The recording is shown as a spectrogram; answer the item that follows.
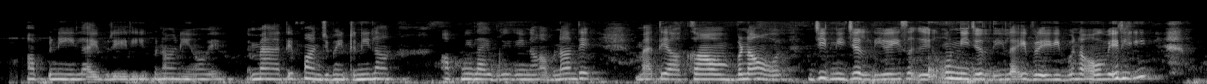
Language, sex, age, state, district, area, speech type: Dogri, female, 18-30, Jammu and Kashmir, Jammu, urban, spontaneous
